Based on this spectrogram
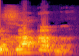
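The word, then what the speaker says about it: زعم: You can say za'ama. Just Za'ama. no, we don't say ain is the name, Oh. but it's pronounced as a.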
